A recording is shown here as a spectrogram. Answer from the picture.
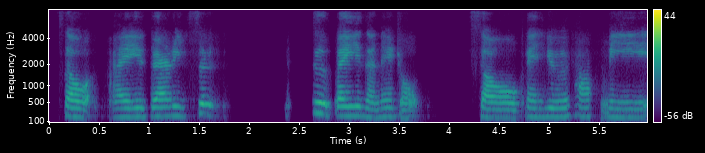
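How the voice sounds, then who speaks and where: A woman with a Vietnamese accent, speaking at a very slow pace. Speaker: English learner. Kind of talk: language practice conversation. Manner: halting, many fillers.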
